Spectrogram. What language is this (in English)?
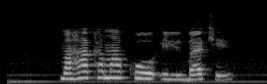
Swahili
